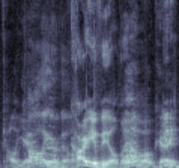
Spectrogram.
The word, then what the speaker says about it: Collierville: How do I pronounce this? Collierville? Collierville, man.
